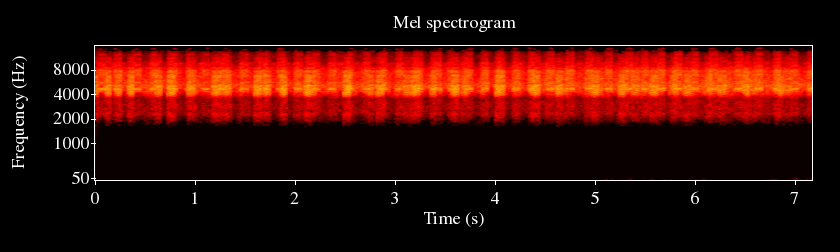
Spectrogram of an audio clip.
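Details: Cicadas singing in midsummer in a Greek pine forest: a dense, continuous buzzing chorus, high and shimmering, pulsing in quick throbs with no other sounds heard.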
